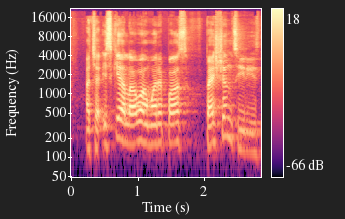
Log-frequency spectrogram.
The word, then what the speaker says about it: Paschen: अच्छा, इसके अलावा हमारे पास पैशन सीरीज़, जिसको हम पास्चिन सीरीज़ भी कहते हैं, ये तीसरे नंबर पर है। कुछ लोग इसको पास्चिन सीरीज़ कहते हैं, पास्चिन सीरीज़। एक्चुअल इसकी प्रोनाउंसिएशन क्या है? Passion series.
